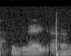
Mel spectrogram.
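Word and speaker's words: χ-blade: Enfin, qui se prononce Keyblade, désolé.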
